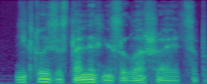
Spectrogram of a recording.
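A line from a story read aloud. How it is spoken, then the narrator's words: Whispered. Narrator (Russian): прошептал Израил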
